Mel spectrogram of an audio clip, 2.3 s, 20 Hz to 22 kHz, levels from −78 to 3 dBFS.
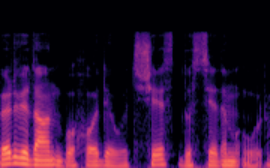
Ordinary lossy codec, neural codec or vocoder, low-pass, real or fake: none; vocoder, 22.05 kHz, 80 mel bands, WaveNeXt; 9.9 kHz; fake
